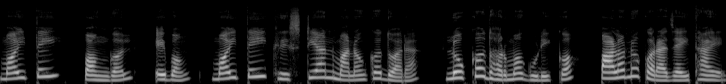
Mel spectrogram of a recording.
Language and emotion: Odia, neutral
